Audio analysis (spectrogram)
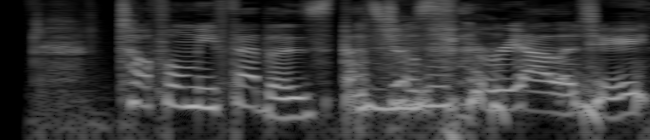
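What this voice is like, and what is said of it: Put-on British accent. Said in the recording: “why am I talking in a British accent?”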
